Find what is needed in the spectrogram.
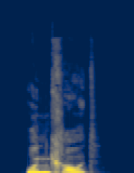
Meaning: weed, weeds (unwanted plants)
- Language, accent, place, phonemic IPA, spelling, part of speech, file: German, Germany, Berlin, /ˈʊnkʁaʊ̯t/, Unkraut, noun, De-Unkraut.ogg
